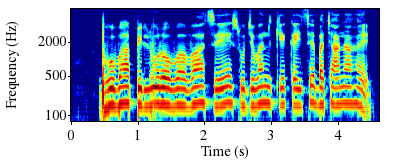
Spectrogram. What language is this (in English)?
Magahi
